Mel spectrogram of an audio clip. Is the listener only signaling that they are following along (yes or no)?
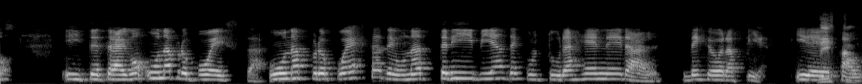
no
